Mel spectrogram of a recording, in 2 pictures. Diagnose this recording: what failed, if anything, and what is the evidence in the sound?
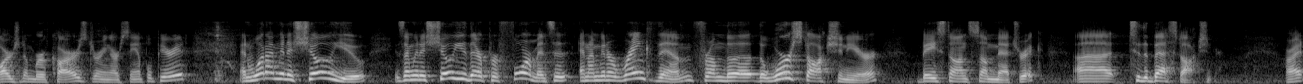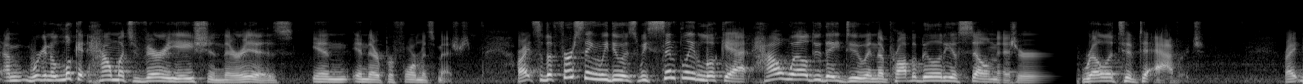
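Repeated packet loss (robotic sound) hit the network stage from 22.88 to 23.14 s. Four gaps, the longest 38 ms and about 100 ms in total, were patched by extending the preceding sound, so about 39 percent of that span is concealment and the audio turns choppy and robotic.

From 23.28 to 23.82 s about 0.52 s of audio is missing. The last sound is stretched out and fades, then 140 ms of silence follows before the audio resumes without the lost part. The likely cause is a long network dropout, on a call path whose band stops at 8 kHz.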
